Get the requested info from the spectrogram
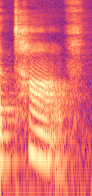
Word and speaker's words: tav: And it's also called a tav, T-A-V, although we've never seen it anywhere pronounced that way, but it is also called a tav.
